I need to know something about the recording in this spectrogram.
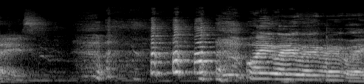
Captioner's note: laughs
